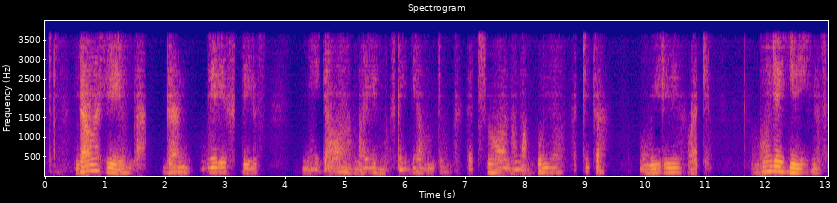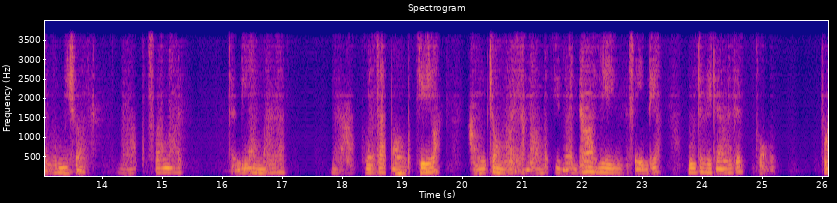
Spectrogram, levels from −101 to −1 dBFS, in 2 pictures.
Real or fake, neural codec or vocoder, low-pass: fake; codec, 44.1 kHz, 0.9 kbps, DAC; 3.6 kHz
